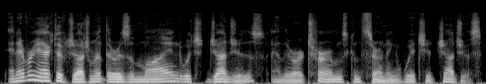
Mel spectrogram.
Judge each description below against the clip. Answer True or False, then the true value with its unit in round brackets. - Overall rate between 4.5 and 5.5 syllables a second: False (6.5 syllables/s)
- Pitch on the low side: True (120 Hz)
